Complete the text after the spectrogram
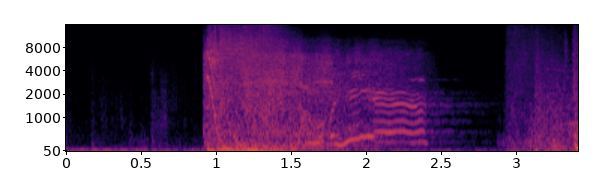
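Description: A spell crackles and bursts with an electric zap.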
